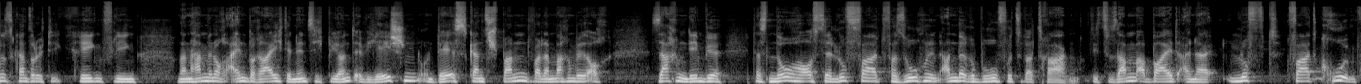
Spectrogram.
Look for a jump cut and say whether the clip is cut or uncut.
uncut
